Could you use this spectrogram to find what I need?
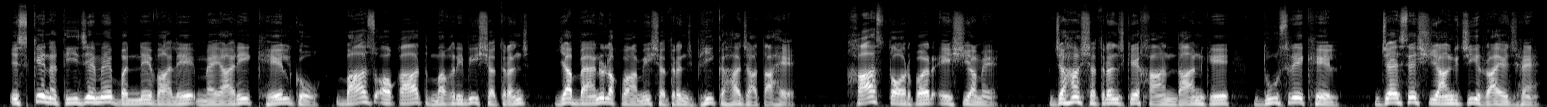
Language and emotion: Urdu, neutral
